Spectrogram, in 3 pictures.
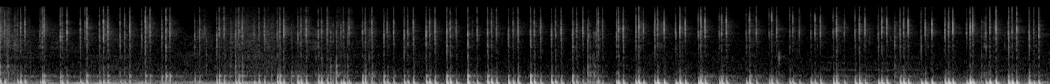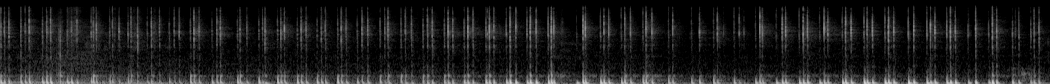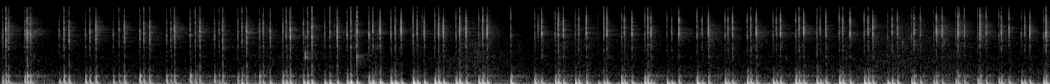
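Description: Fingers and nails tapping fast and hard on a hollow orange plastic bowl held close to the microphone, a rapid even patter of many taps a second with a hollow ring, broken by a few short pauses.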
